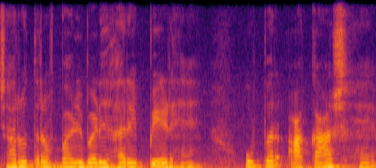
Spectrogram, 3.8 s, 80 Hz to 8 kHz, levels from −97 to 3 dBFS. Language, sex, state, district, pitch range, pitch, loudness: Hindi, female, Bihar, Lakhisarai, 180-200 Hz, 185 Hz, -17 LUFS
